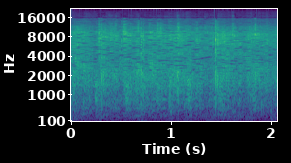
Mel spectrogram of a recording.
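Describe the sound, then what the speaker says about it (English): Audience applause at a Washington, DC mayoral announcement, a steady dense wash of many hands clapping close by for about two seconds with no talking over it. "you can clap for that too."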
